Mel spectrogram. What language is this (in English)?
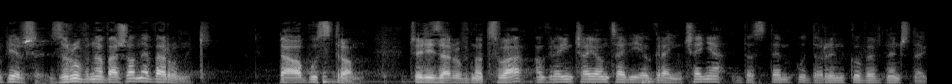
Polish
